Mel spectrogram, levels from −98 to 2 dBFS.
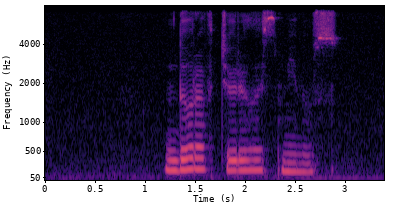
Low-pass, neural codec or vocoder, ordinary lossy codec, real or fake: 7.2 kHz; none; none; real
